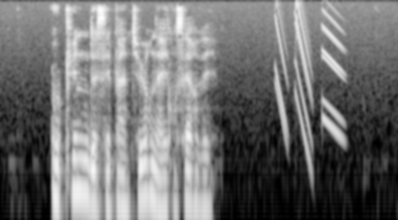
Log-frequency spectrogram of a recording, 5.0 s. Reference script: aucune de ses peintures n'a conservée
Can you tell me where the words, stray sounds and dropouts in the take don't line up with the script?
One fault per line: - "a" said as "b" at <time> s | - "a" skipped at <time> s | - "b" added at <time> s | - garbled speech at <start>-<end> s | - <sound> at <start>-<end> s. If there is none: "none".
- chirp at 3.4-4.4 s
